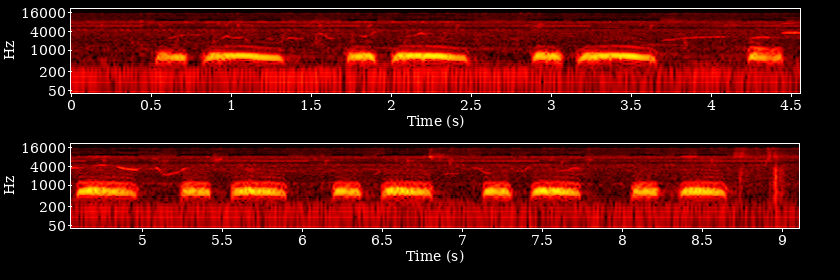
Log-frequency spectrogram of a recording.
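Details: Spotted dove calling, a clean recording meant as a lure for trapping: a steady run of about a dozen low, mellow hooted coos, each short and rounded, given in quick pairs and triplets with brief gaps, against faint background hum.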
